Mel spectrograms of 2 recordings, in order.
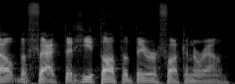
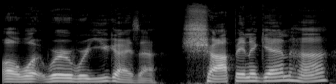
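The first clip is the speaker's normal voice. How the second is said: louder, sarcastic mock interrogation; mock-angry accusing questions; acted pissed off; 2 semitones higher, 6 dB louder than usual. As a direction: needle them loudly, playing annoyed. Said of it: "he's all pissed off".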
